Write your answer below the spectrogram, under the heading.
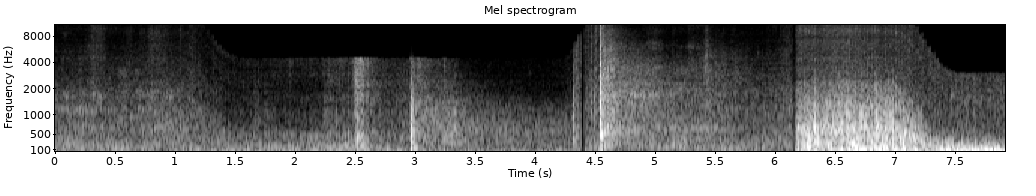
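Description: Skateboard wheels rolling on asphalt, with sharp clacks of the board popping and landing a trick, the loudest crack about halfway through. Just after six seconds a much louder, dense noise cuts in suddenly.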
